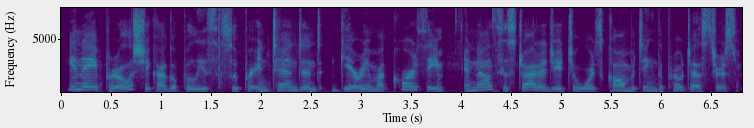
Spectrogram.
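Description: A woman reading scripted news reports in a steady, even manner. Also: mid-range voice, moderate pace. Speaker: news presenter.

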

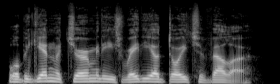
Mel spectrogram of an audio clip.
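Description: A man's voice: mid-range voice, normal speed, dry recording, studio quality. A man hosting a radio program, reading a scripted digest of world news.

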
